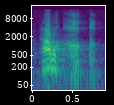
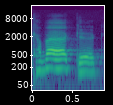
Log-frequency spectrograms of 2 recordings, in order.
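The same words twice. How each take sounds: First: It is said with a rough guttural throat sound. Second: It is said with plain English consonants.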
